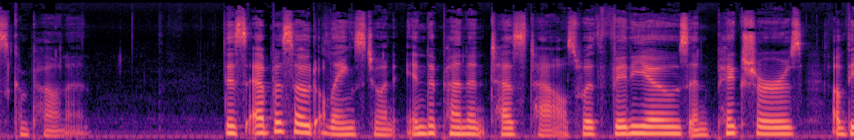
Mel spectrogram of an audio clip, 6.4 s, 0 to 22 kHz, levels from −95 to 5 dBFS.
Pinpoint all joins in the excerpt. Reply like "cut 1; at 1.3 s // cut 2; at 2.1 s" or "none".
cut 1; at 2.4 s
